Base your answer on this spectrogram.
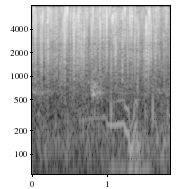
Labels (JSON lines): {"label": "biophony, cascading saw", "recorder": "SoundTrap 600 or HydroMoth"}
